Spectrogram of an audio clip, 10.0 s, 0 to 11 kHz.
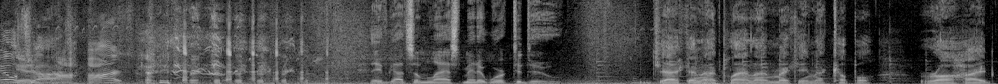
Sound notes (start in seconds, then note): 4.6 laughter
